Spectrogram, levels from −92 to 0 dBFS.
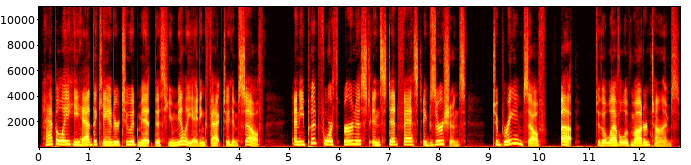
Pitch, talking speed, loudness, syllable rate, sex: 215 Hz, 140 wpm, -19 LUFS, 4.3 syllables/s, female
